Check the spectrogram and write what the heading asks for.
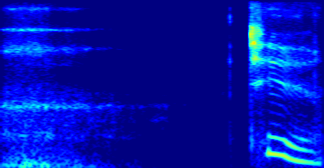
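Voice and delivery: slow, whispery ASMR-style voice.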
